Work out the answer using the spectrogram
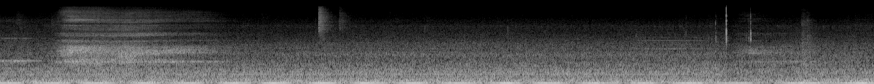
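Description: Cabin noise inside a Keikyu New 1000 series electric train car: a steady low rumble with a faint hum, and a burst of air hiss about a second in, followed by a few light clicks.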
